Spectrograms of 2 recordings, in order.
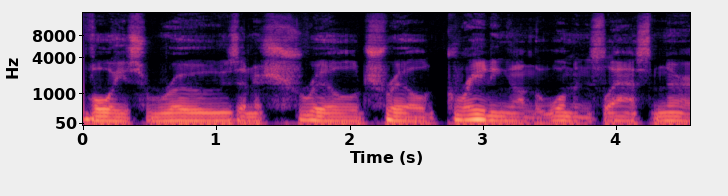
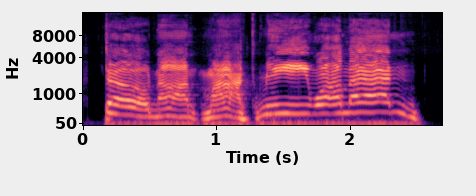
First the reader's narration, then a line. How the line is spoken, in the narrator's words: Derek screeched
